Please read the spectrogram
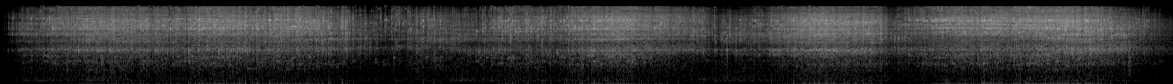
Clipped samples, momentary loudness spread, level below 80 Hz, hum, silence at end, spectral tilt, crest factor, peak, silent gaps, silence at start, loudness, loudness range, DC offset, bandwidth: under 0.1%; 12 LU; -72 dBFS; none; 0 s; 5.5 dB/octave; 20 dB; -4 dBFS; none; 0.1 s; -21 LUFS; 5 LU; under 0.1%; 17 kHz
